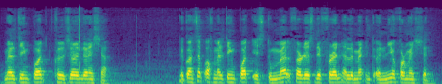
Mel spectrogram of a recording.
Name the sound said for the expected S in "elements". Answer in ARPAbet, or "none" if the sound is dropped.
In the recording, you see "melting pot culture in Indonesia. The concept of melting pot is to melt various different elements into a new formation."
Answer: none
